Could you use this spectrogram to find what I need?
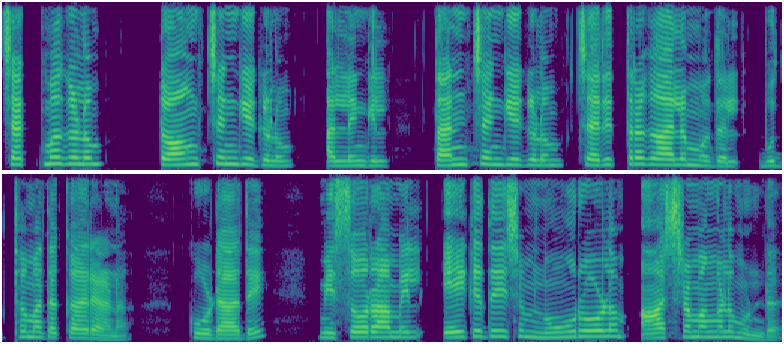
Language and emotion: Malayalam, neutral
